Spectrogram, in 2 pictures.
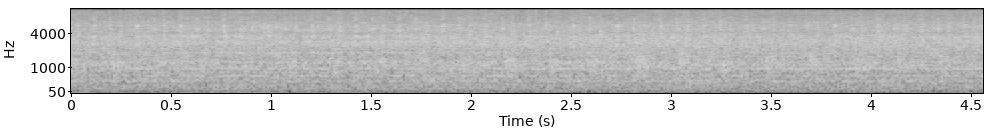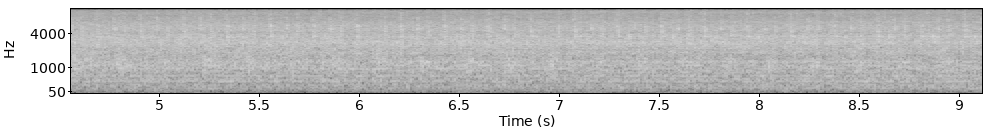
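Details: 2002 Chevy Avalanche 5.3L V8. A steady, loud, harsh metallic clanking rides over the idle. The owner says it sounds like rod knock, pointing to a worn rod bearing.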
